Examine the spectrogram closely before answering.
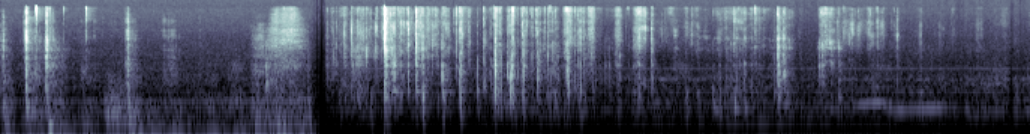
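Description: Faint close-up handling of a cardboard screen-protector box: a blade slitting its seal, then a run of small clicks, scrapes and crinkles as the plastic installation tray slides out of the sleeve.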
